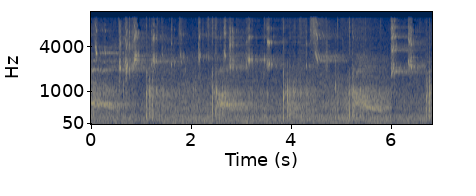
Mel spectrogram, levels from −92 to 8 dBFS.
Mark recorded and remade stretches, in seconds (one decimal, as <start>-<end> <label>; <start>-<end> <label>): 0.0-2.4 recorded; 2.4-4.3 remade; 4.3-6.8 recorded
